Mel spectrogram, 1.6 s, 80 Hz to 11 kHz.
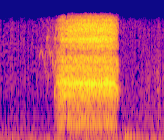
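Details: Barn owl (Tyto alba) at night, 15 September 2019, 23:43, carrying a mouse: one harsh, hissing screech lasting just over half a second, with only faint background rustle after it.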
